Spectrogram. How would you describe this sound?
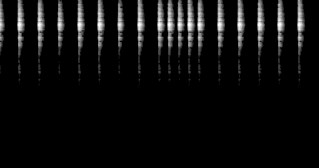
hi hat loop
hat, hi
